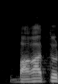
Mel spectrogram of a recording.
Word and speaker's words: Baghatur: Baghatur is how you pronounce it in Mongolian, from which you get the Persian word Bahadur.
